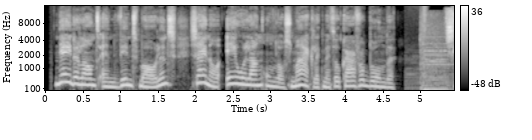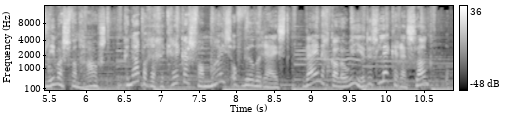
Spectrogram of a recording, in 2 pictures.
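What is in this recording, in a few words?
Dutch, female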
